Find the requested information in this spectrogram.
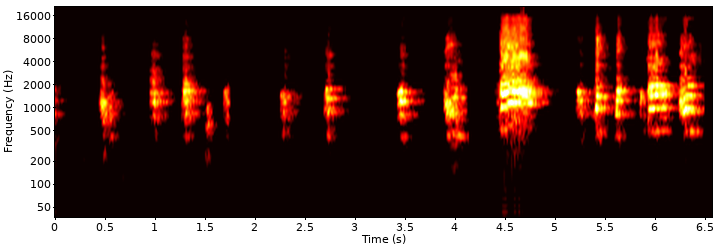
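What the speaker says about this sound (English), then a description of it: "And then we have a chicken." A recorded chicken clucks in playback: a run of short, separate clucks with pauses between them, then a louder squawking burst and a quicker cluster of clucks near the end. No one talks over it.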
